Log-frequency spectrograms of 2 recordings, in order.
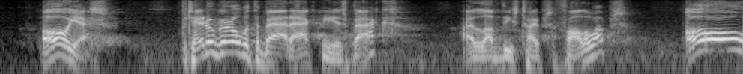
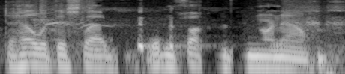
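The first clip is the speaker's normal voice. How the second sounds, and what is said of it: Imitates another person's voice. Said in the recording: “I guess I can do an impression of Conor McGregor”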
